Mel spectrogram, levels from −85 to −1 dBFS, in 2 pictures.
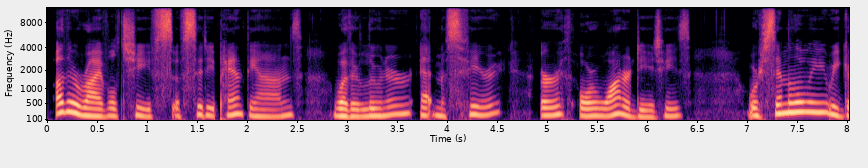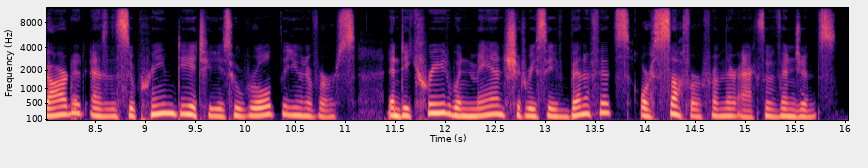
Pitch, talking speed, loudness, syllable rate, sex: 185 Hz, 140 wpm, -18 LUFS, 4.9 syllables/s, female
